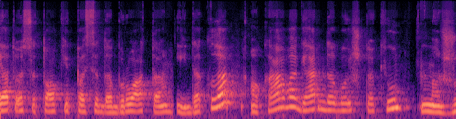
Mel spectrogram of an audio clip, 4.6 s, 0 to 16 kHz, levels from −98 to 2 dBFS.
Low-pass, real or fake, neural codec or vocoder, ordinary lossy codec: 14.4 kHz; real; none; Opus, 16 kbps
